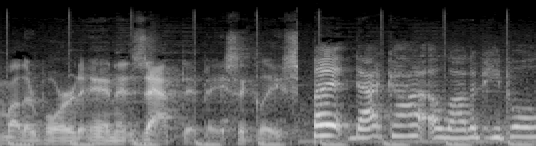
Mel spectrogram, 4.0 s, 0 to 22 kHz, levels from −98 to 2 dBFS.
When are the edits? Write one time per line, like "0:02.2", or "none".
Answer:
0:02.1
